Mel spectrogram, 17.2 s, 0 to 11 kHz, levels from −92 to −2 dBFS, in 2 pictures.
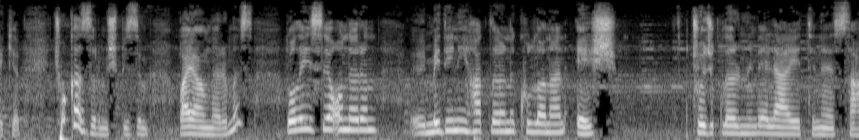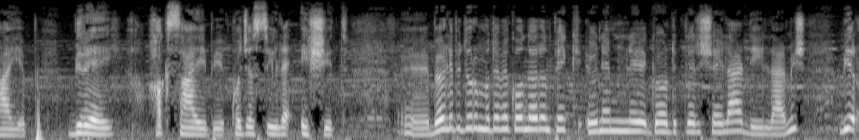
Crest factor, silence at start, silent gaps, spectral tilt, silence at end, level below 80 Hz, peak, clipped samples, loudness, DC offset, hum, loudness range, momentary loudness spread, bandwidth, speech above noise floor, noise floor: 18 dB; 0 s; none; -4 dB/octave; 0 s; -38 dBFS; -4 dBFS; under 0.1%; -21 LUFS; under 0.1%; none; 2 LU; 12 LU; 10.5 kHz; 21 dB; -42 dBFS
